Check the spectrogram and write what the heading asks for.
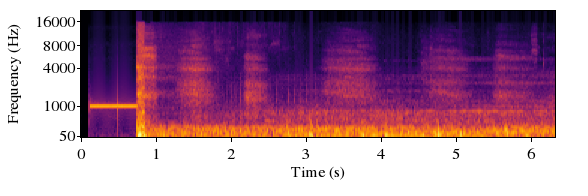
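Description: A steady electronic beep, a test-tone-like pure tone, for under a second, cut off by a sharp click. Then a low, steady rumbling drone with faint hissing swells every second or so, the dark intro of the edited soundtrack.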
